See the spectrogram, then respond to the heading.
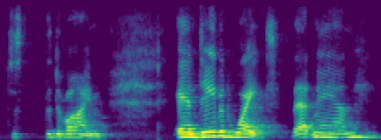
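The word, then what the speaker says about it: Whyte: and um just just the Divine and David White that man it's spelled w-h-y-t-e he's Welsh so to listen to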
